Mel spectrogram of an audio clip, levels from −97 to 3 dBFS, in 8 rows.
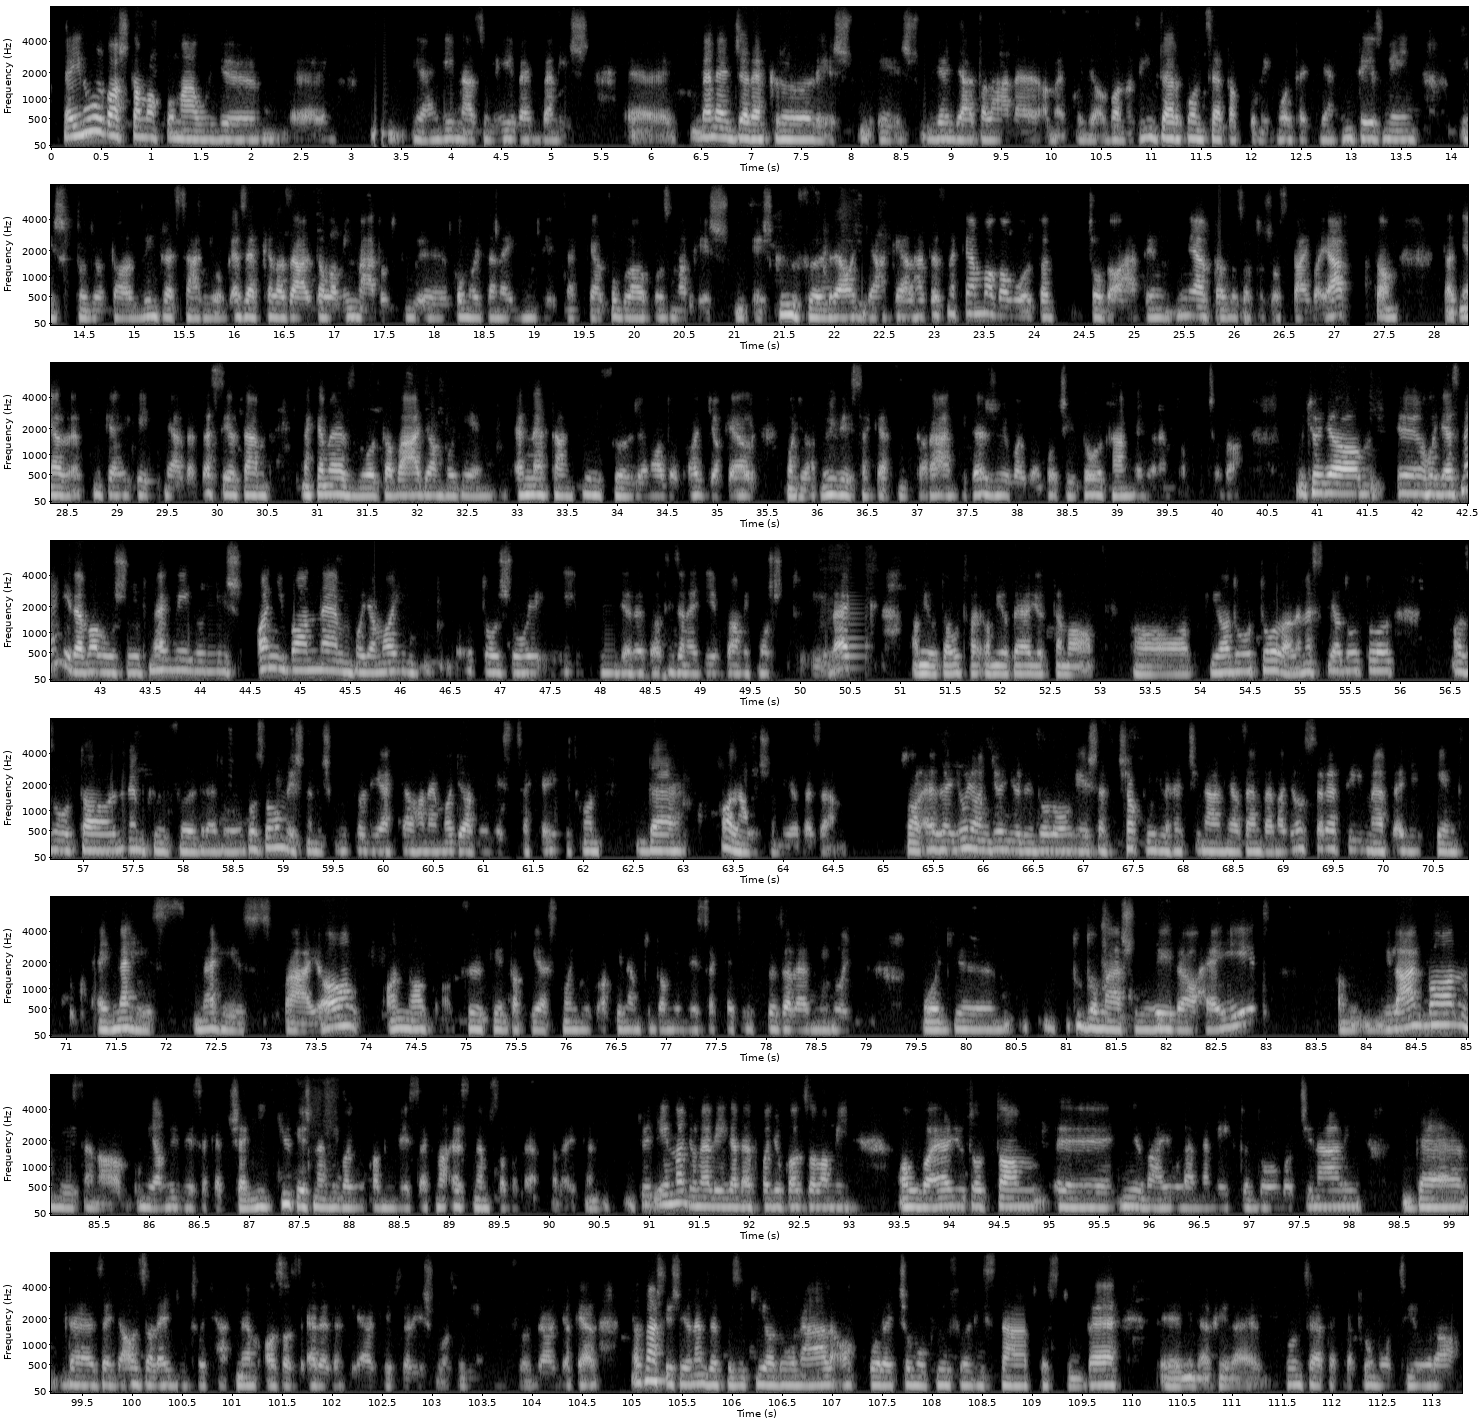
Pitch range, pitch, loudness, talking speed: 125-145 Hz, 135 Hz, -32 LUFS, 130 wpm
